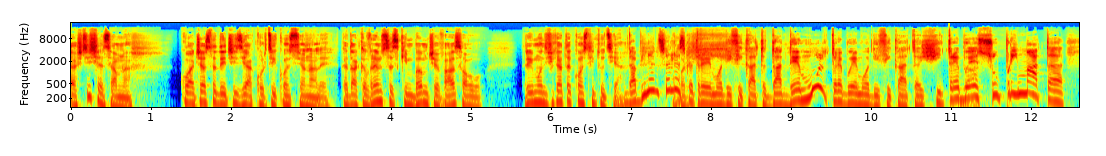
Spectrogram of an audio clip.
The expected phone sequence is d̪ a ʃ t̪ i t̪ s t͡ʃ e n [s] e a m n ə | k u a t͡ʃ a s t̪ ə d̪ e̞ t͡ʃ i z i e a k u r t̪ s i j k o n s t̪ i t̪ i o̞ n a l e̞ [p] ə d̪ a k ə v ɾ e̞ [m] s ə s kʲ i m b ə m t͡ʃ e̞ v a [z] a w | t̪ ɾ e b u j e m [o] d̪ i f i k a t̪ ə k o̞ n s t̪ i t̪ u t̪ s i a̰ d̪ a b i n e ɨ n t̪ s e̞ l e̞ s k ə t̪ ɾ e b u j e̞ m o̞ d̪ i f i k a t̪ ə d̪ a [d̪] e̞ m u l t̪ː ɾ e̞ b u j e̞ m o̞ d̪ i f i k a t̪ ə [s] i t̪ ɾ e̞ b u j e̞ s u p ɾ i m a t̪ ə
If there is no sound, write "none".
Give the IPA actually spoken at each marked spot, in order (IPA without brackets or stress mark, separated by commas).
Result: s, k, m, s, o, d̪, ʃ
